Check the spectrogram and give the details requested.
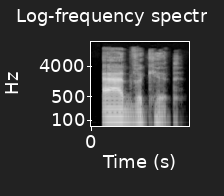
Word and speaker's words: advocate: syllables and the stress is on that first syllable Advocate to Advocate means to show strong support for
